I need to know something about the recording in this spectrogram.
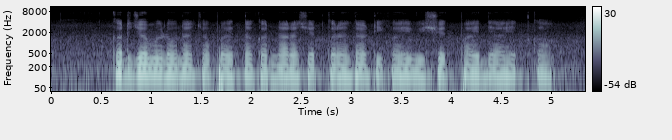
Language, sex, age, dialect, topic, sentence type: Marathi, male, 25-30, Standard Marathi, agriculture, statement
